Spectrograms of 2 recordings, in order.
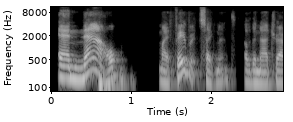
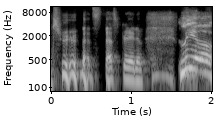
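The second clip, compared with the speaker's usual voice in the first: ordinary delivery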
